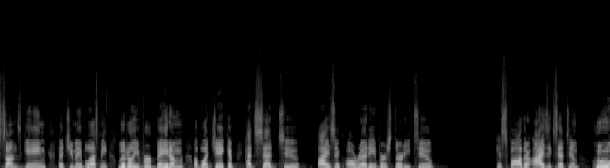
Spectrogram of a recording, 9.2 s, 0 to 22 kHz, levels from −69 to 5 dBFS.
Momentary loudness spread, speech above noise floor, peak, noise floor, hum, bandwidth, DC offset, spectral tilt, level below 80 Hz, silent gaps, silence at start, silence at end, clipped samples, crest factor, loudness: 9 LU; 53 dB; -4 dBFS; -75 dBFS; none; 13 kHz; under 0.1%; -5.5 dB/octave; -68 dBFS; none; 0 s; 0 s; under 0.1%; 20 dB; -23 LUFS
